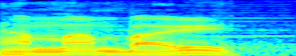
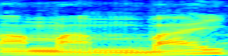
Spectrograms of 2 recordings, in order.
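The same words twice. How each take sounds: First: The name is said with Guarani vowel sounds. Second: The name is said with Spanish vowel sounds. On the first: The speaker calls it right. "que es Amambay" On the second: The speaker calls it wrong. "O Amambay"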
